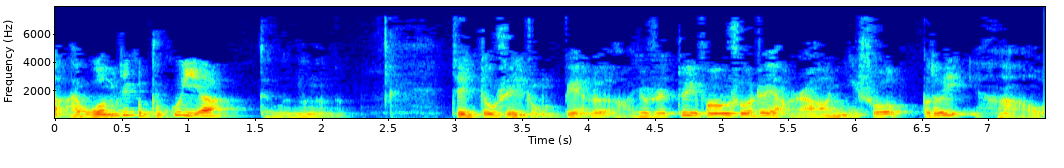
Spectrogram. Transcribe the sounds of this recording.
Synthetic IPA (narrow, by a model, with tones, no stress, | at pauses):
ʔa̰˥˩wɔ˨˩mə˦nʈ͡ʂɤ˥˩ɡə˩pu˧˥kwe˥˩ɐ˩t̪ɤ˧˥ŋt̪ŋt̪ɤ˧˥ŋt̪ə̰˧˥t̪ə˧˦ŋ | ʈ͡ʂɤ˥˩t̪o˥ʊʂ̬ɻ̩˥˧i˥˩ʈ͡ʂʊ̰˨˩˦ŋpjɛ̰˥˧nlwə̰˥˩nxa̰˧t͡ɕjo˥˧ʊʂ̬ɻ̩˥˧t̪we˥˩ɪfɑ˥ŋʂwɔ˥ʈ͡ʂɤ˥˧jɑ̰˥˩ŋɻa˧˥nxo˥˩ʊni˨˩ʂwɔ˥pu˧˥t̪we˥˩ɪa̰˩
